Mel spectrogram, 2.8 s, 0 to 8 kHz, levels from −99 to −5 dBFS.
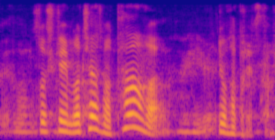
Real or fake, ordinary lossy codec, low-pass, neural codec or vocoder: fake; none; 7.2 kHz; autoencoder, 22.05 kHz, a latent of 192 numbers a frame, VITS, trained on one speaker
